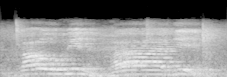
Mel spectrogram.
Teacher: cara membacanya nun mati atau tanwin jelas dan terang tanpa disertai dengung jika bertemu dengan huruf hijab. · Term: izhar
